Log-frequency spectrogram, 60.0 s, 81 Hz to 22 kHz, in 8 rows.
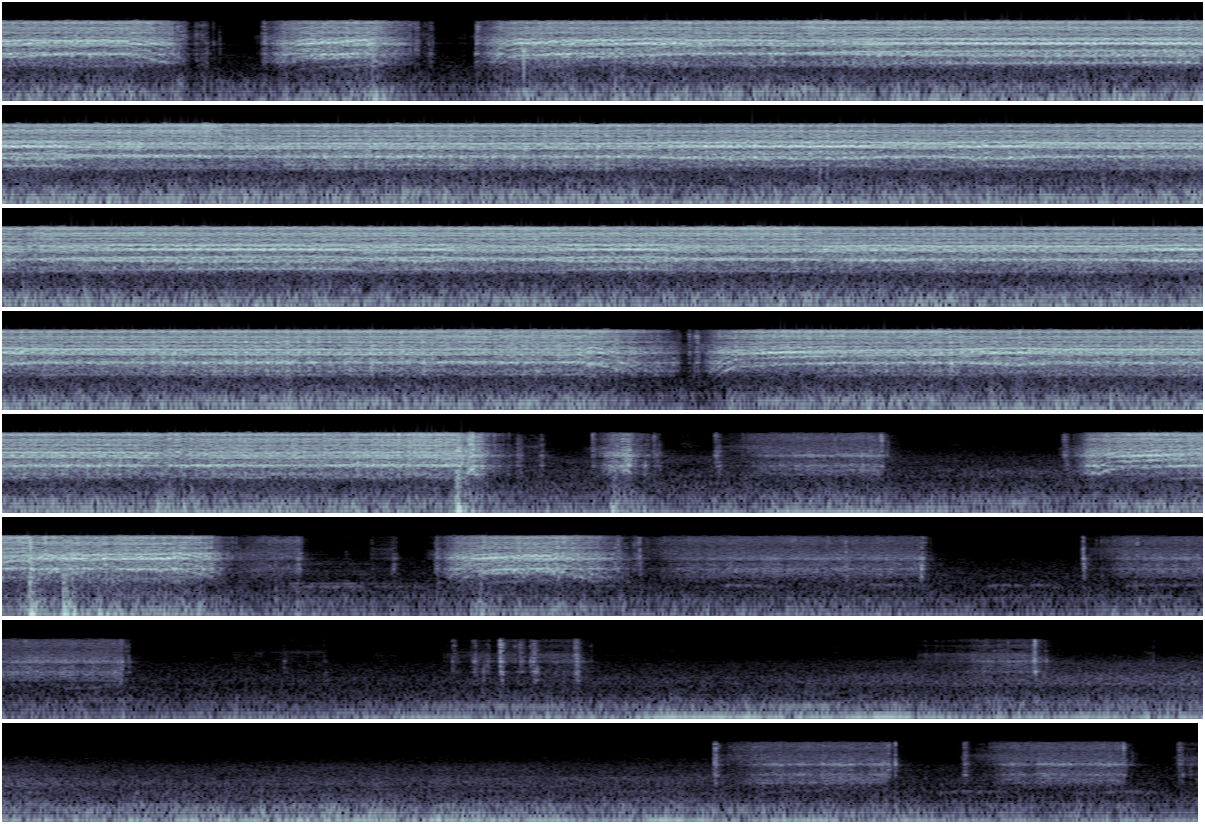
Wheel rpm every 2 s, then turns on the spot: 80, 80, 160, 160, 160, 160, 160, 160, 160, 160, 160, 160, 160, 90, 160, 160, 90, 10, 90, 50, 50, 20, 20, 0, 0, 10, 0, 0, 10, 20.
34-36 38-46 56-58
